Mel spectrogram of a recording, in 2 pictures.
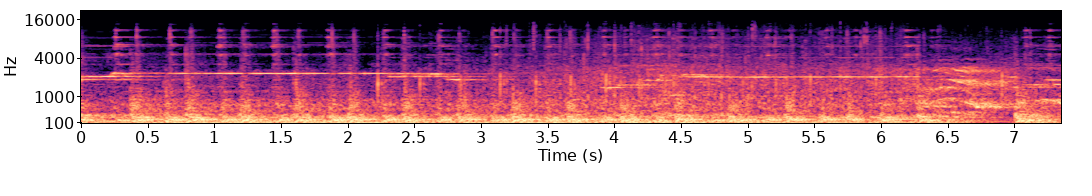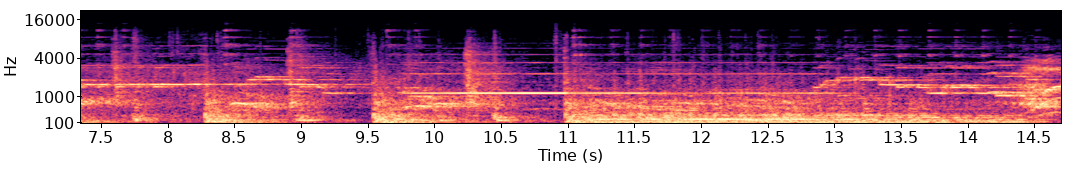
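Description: Live kagura hayashi ensemble accompanying a dance. A transverse bamboo flute plays long held high notes over steady taiko drumming and clashing hand cymbals. The drums drop out for a few seconds past the middle, then come back in.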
